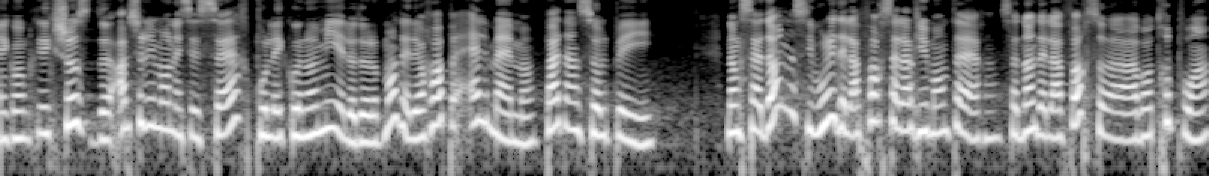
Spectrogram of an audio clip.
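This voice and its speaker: A woman speaks with an Italian accent at a high pitch. Her pace is fairly quick. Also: ordinary pitch variation. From Italy. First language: Italian (speaking French). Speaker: EU affairs event organizer. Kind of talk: panel discussion. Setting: live broadcast round table. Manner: hesitant, with fillers.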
